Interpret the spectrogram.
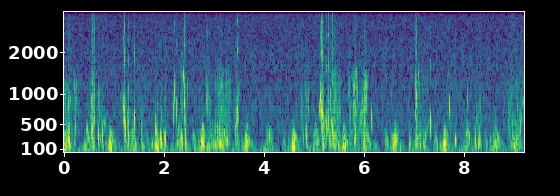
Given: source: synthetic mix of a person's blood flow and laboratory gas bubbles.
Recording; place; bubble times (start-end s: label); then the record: Doppler ultrasound of blood flow; precordium
0.00-0.27 s: bubbles
0.52-0.85 s: bubbles
1.14-1.33 s: bubbles
1.38-1.46 s: bubbles
1.50-1.64 s: bubbles
1.79-2.07 s: bubbles
2.16-2.48 s: bubbles
2.82-3.34 s: bubbles
3.40-3.53 s: bubbles
4.70-4.93 s: bubbles
5.08-5.54 s: bubbles
5.68-6.10 s: bubbles
6.12-6.20 s: bubbles
6.89-6.97 s: bubbles
7.01-7.38 s: bubbles
7.67-7.75 s: bubbles
7.79-7.91 s: bubbles
8.05-8.10 s: bubbles
8.18-8.38 s: bubbles
8.85-9.21 s: bubbles
From the record:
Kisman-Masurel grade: 243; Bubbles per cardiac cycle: several, 3 to 8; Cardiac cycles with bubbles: 100%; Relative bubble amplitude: loud (0.450 to 0.775); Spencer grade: 3 (all of the cardiac periods contain showers or single bubble signals, but not dominating or overriding the cardiac motion signals); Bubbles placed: only in the low amplitude regions of the cardiac cycle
